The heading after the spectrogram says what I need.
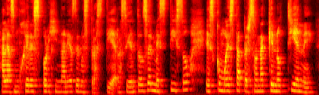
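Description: Woman, Mexican Spanish accent, medium pitch, interview guest, explanatory conversational delivery, occasional English words, tag questions. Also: steady tone, normal speed.

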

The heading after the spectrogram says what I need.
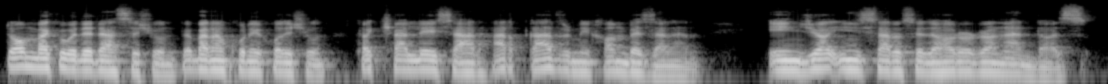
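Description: A stern older father snaps out orders, loud and harsh, as a male narrator puts him on. The commands come slow and heavy. He is a domineering figure in an audiobook reading. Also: low-pitched, expressive. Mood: angry commanding.

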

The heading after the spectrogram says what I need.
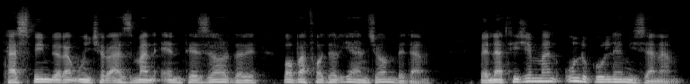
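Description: A man's voice: lowish voice, lively intonation, warm tone. A man voicing a proud young woman who pleads her case indignantly in a storybook reading. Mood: firm.

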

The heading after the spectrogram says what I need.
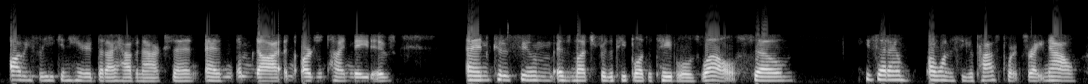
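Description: In an interview, a student from the United States, a young adult woman, tells a detailed story earnestly with casual fillers. Her voice sits at medium pitch with no echo, though the dry recording is dull and muffled.

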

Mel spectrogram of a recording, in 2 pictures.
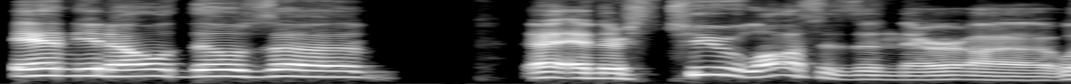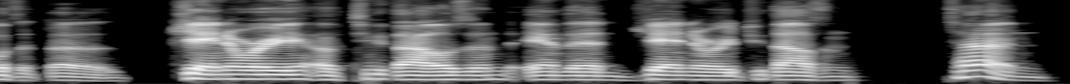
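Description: A man's voice: mid-range voice, lively intonation, moderate pace, fairly bright tone, no room sound. Man, sarcastic podcast co-host, joking sports banter, dry sound. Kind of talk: casual sports chat.

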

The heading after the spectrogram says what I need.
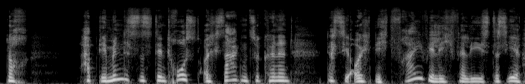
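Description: A man plays a spirited young musketeer from a read-aloud novel, earnest with a wry, teasing edge. His delivery moves lively up and down, recorded close and dry. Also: fairly high pitch, moderate pace, no room sound, voice pushed up. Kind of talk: audiobook character voice.

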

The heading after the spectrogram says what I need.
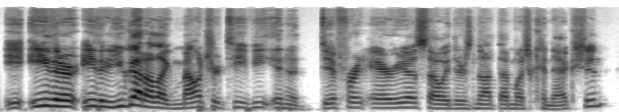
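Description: A man's voice: a little high, fast, no echo, clean studio sound. A young American man chatting casually with friends in slangy, argumentative frat-bro talk. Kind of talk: casual group chat on a stream.

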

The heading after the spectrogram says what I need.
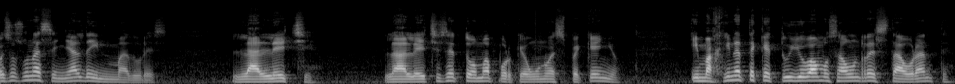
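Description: Delivering a sermon in a slightly high voice, a man puts questions to the congregation and answers them himself. He also acts out everyday scenes using quoted voices.

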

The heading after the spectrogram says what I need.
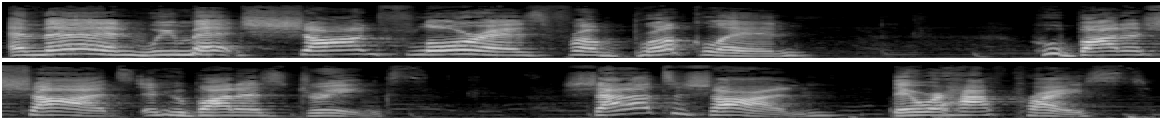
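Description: A young woman in her twenties with a bright, forceful voice hosts her solo podcast from home, talking loosely and playfully. She jumps from loud outbursts to low mumbled asides and sometimes sings a line. A faint music beat plays behind her. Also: animated, very slow. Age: 20s. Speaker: podcast host. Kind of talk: casual solo podcast chat. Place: home in Arizona. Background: music beat playing.

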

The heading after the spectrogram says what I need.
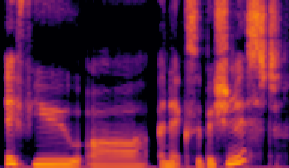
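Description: A woman's voice: medium pitch, a little slow, a bit bright, clean tone, no echo, clean studio sound. A woman, co-hosting a podcast, playful and giggly as she reads out the show's plugs. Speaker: podcast co-host. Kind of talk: casual chat.

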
